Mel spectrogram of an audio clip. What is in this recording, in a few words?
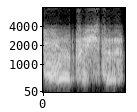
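Turkish player killed enemy, mood low, speech; War Thunder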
